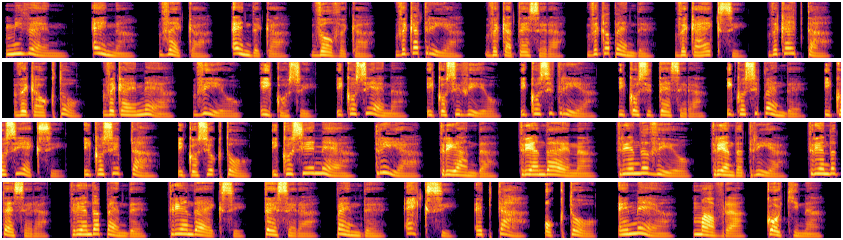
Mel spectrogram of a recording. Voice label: Dealer Voice, sk, Roulette; real Dealer European Roulette Vintage; el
